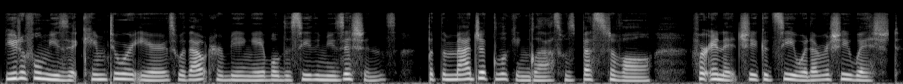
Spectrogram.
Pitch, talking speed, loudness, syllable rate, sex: 215 Hz, 215 wpm, -17 LUFS, 5.2 syllables/s, female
